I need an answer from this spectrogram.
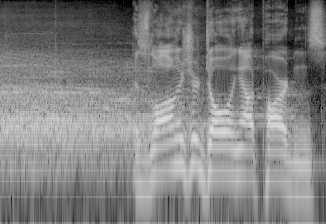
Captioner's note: booing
